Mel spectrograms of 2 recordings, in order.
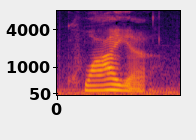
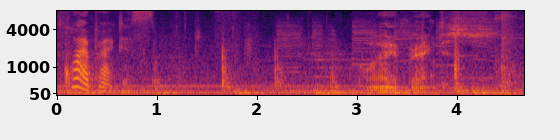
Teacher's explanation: Since is British, he doesn't pronounce the r at the end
